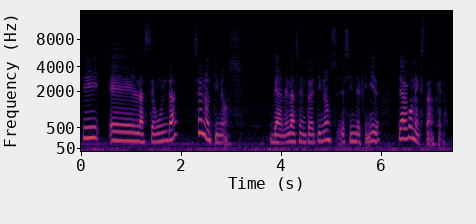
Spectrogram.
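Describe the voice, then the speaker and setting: A woman's voice: lowish voice, lively intonation, unhurried. A woman giving a recorded online lesson, explaining patiently and often checking whether her students follow. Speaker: teacher.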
